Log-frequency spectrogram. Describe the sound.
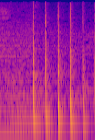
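Knuckles rap on a wooden apartment door: six firm, evenly spaced knocks in quick succession, each a sharp hollow thud, following a moment of quiet.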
